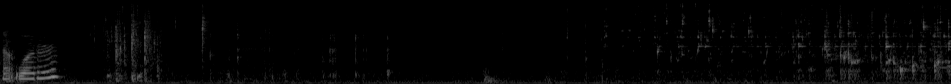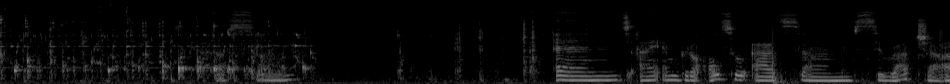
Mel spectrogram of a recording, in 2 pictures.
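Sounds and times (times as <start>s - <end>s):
liquid dripping and trickling: 5.7s - 12.9s.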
